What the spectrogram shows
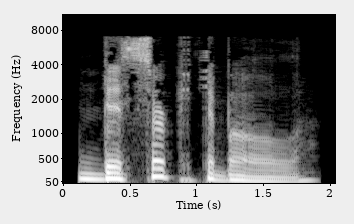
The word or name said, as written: discerptible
